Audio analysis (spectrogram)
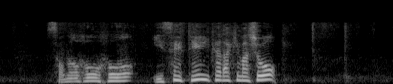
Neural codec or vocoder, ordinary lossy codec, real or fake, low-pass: codec, 16 kHz, 1.1 kbps, Voila-Tokenizer; none; fake; none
